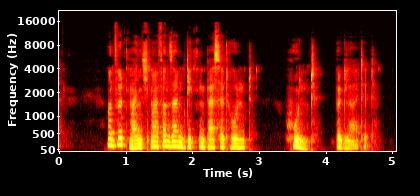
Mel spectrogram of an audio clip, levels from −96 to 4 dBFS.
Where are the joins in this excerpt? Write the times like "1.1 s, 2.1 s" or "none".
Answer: none

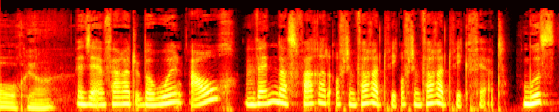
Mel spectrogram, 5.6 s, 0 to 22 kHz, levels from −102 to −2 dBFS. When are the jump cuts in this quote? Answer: 1.8 s, 4.0 s

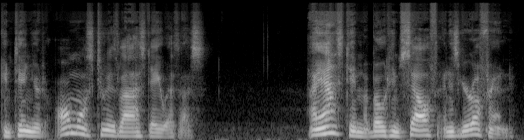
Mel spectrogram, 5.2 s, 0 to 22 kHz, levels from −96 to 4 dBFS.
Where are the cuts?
none

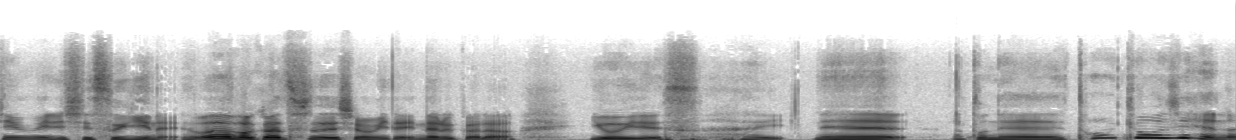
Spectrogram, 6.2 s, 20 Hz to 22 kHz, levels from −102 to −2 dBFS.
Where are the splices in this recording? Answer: 4.0 s

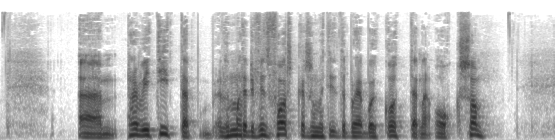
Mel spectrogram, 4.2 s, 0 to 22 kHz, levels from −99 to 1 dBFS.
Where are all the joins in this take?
1.0 s, 1.8 s

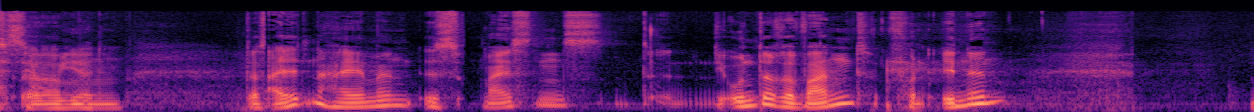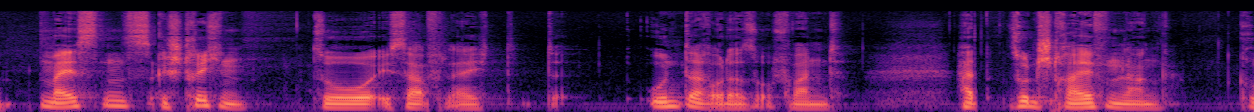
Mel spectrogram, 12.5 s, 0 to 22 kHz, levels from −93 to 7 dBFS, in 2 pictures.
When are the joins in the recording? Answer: 1.3 s, 2.3 s, 3.6 s, 6.5 s, 7.0 s, 8.4 s, 9.8 s, 10.2 s, 11.1 s

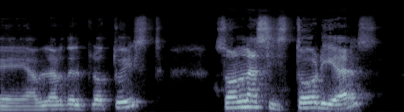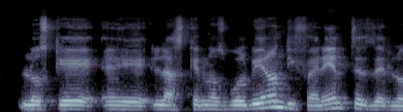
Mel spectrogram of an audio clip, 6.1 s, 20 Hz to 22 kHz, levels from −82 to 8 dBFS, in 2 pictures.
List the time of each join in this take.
none

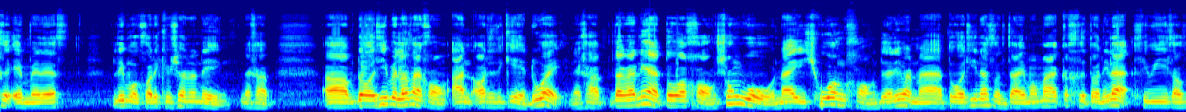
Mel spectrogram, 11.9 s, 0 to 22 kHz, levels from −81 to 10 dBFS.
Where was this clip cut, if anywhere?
2.3 s

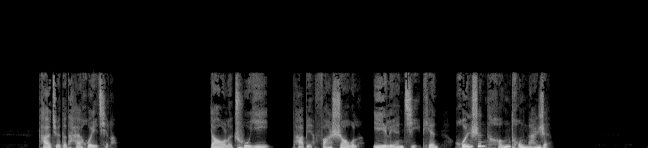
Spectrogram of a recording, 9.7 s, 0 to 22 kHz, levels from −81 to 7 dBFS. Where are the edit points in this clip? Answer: 5.5 s

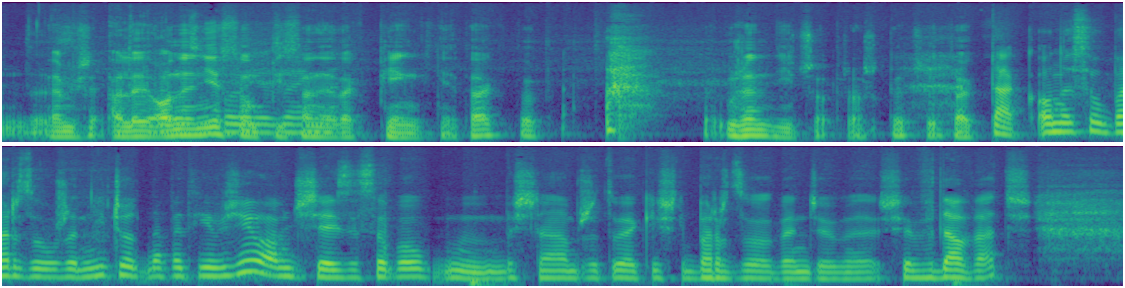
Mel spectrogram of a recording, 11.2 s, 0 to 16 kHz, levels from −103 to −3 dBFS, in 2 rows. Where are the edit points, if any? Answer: 6.3 s, 7.7 s, 9.0 s, 9.4 s

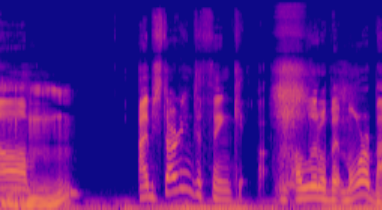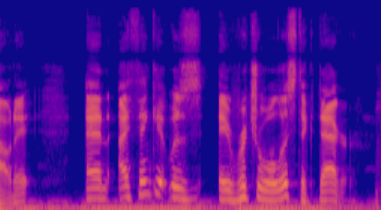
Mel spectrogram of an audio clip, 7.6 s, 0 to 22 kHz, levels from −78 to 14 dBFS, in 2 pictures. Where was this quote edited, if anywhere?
none

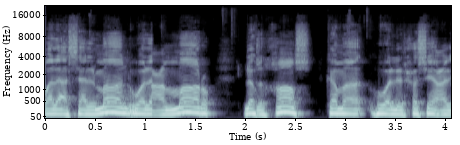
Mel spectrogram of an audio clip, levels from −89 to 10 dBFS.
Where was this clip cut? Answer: 1.1 s, 2.1 s, 2.7 s

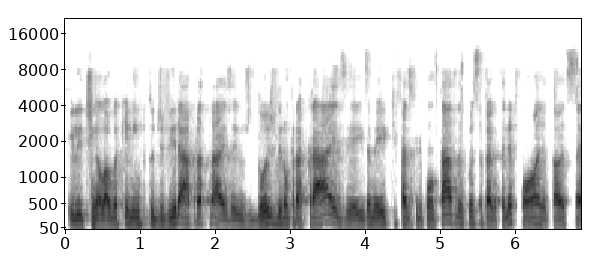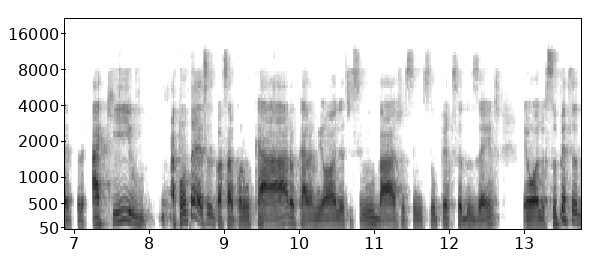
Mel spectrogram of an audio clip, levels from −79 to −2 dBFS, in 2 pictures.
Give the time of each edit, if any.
4.0 s, 7.2 s, 8.9 s, 10.6 s

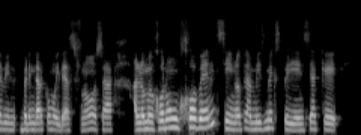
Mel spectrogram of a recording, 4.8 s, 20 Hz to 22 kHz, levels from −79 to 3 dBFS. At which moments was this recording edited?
1.1 s, 3.2 s

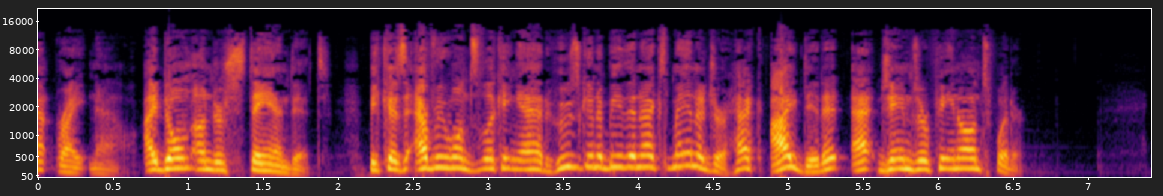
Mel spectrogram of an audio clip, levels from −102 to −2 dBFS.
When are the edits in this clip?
2.0 s

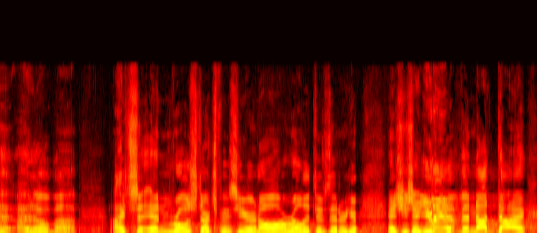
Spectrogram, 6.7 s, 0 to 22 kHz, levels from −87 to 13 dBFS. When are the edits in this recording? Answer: 2.7 s, 5.4 s

